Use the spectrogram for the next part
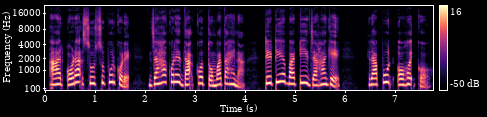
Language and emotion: Santali, neutral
